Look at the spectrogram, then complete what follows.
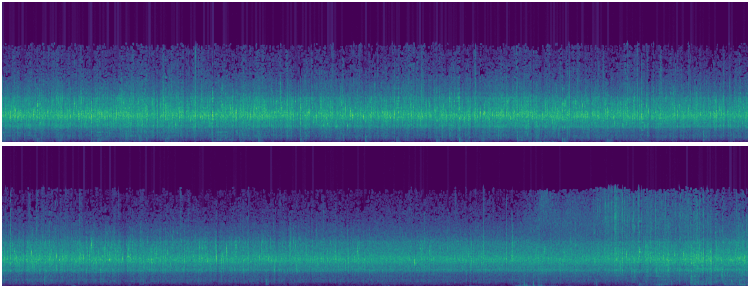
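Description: Sliced onions sizzling steadily in hot oil in a kadhai, with a steel ladle knocking and scraping against the pan as they are stirred. The onions are being fried until light golden.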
